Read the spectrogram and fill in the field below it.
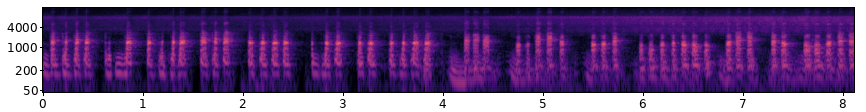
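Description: A duck call blown to imitate low, clucky feeding calls, producing rapid rhythmic quacking chuckles in close, loud, continuous bursts with short pauses between series.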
